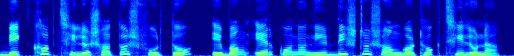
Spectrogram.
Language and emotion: Bengali, neutral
